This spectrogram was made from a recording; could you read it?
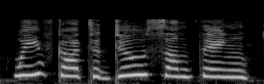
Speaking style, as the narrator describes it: Emily shouted

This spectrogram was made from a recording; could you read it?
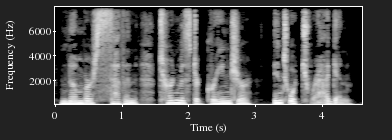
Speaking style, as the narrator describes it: I'd whispered

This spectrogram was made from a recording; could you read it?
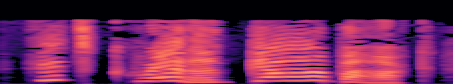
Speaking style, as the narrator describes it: cried the poodle

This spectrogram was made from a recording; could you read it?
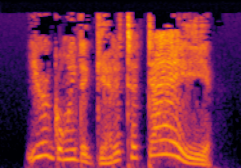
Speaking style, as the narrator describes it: shrieked, unable to restrain himself

